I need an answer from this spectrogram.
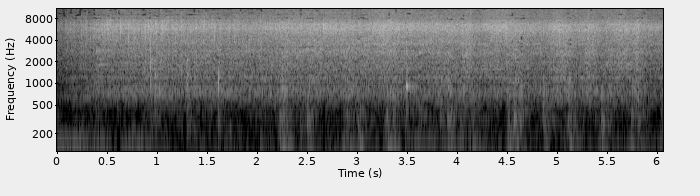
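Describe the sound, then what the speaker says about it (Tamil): Ginger garlic paste sautéing in a pan for sweet corn gravy: a steady, moderately loud frying sizzle with faint stirring scrapes, running continuously with no speech. "இஞ்சி பூண்டு கொஞ்சம் நல்லா வதங்கட்டும்."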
